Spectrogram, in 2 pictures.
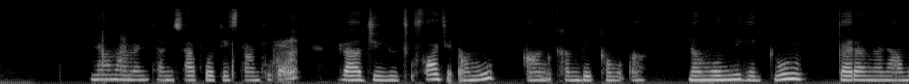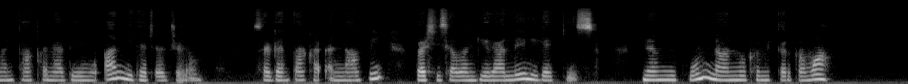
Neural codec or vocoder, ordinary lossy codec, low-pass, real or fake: codec, 44.1 kHz, 2.6 kbps, DAC; Opus, 64 kbps; 14.4 kHz; fake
